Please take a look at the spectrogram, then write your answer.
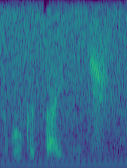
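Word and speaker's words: Łukasiewicz: Reverse Polish notation, what's called reverse Polish, is pronounced Lukasiewicz. When you see it spelled out, it looks like Lukasiewicz, but it's pronounced in Poland by Lukasiewicz as a family name.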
